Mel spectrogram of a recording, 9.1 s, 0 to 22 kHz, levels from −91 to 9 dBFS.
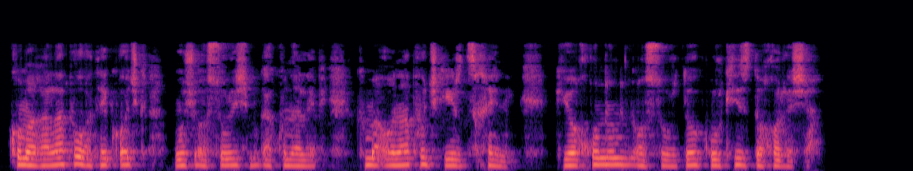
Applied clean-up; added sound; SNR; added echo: neural mask model Resemble Enhance denoiser.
